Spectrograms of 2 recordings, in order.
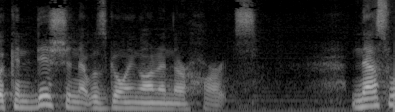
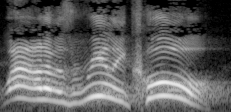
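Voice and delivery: mock amazement; 9 semitones higher, 17 dB louder than usual. Disciples gushing about the miracle, hammed-up amazement. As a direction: gush like a thrilled fan. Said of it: "Great amazement".

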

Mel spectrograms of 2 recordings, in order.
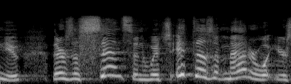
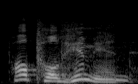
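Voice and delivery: ordinary delivery

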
